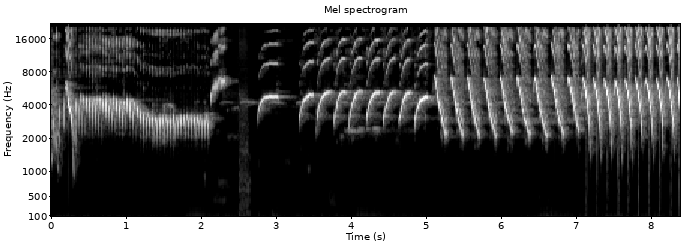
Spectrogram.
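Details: Canary song used to coax a quiet bird into singing: a steady warbled trill gliding downward, a brief gap, then clear repeated upward-curving whistles that speed into a fast run of sharp descending chirps.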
